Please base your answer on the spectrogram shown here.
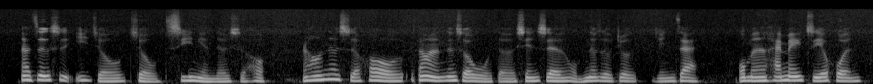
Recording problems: hiss; noticeable; throughout; 20 dB below the speech

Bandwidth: 14 kHz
